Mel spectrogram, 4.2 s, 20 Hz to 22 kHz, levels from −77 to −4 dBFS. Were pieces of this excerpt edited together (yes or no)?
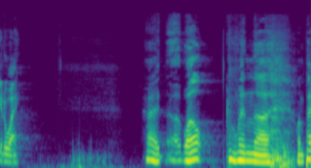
no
